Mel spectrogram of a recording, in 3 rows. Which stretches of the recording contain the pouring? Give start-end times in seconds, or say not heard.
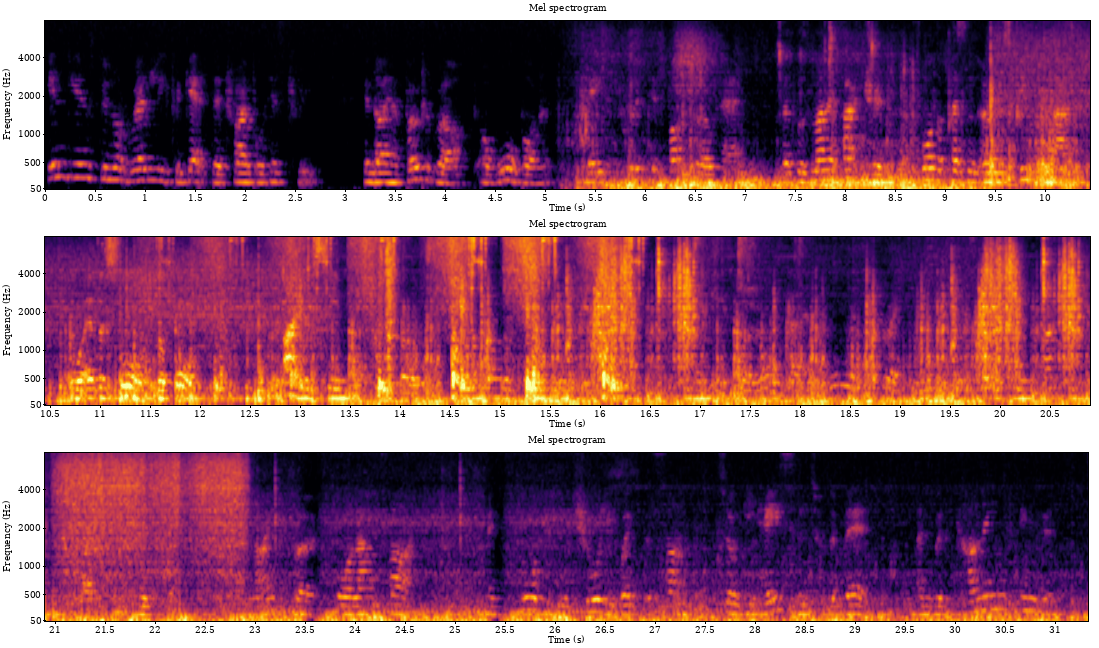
not heard.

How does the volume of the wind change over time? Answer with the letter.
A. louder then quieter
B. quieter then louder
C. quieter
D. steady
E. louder
C.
